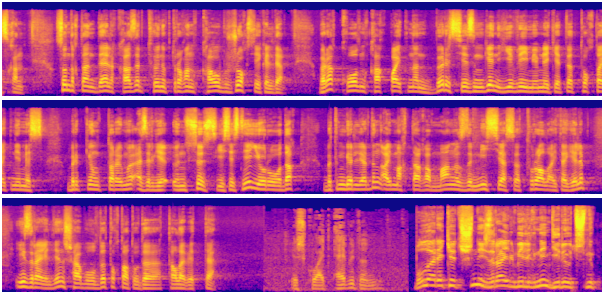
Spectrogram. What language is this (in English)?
Russian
